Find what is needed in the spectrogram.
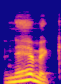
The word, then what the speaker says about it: Namek: Namek, King Kai.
